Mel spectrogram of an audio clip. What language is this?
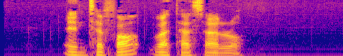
Persian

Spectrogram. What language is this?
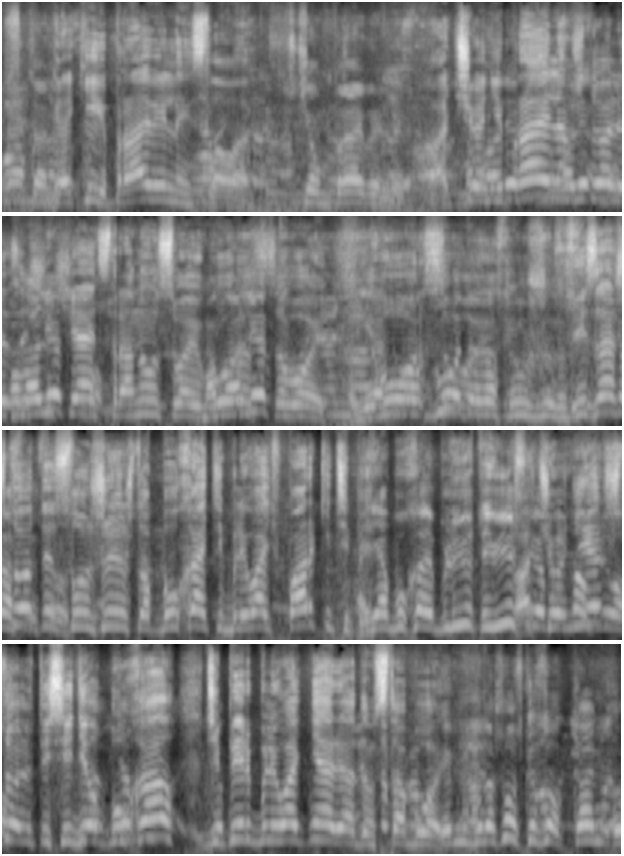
Russian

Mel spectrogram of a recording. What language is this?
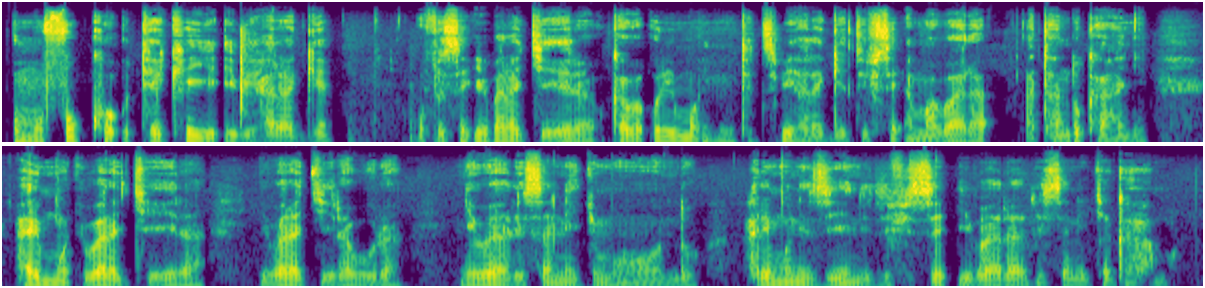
Rundi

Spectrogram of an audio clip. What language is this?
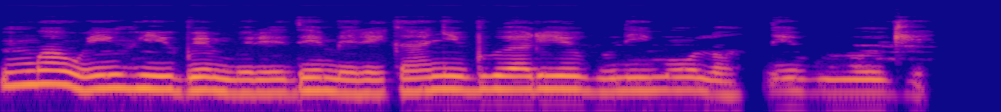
Igbo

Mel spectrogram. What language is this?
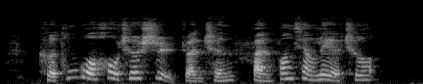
Chinese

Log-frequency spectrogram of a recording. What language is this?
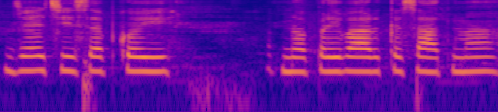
Maithili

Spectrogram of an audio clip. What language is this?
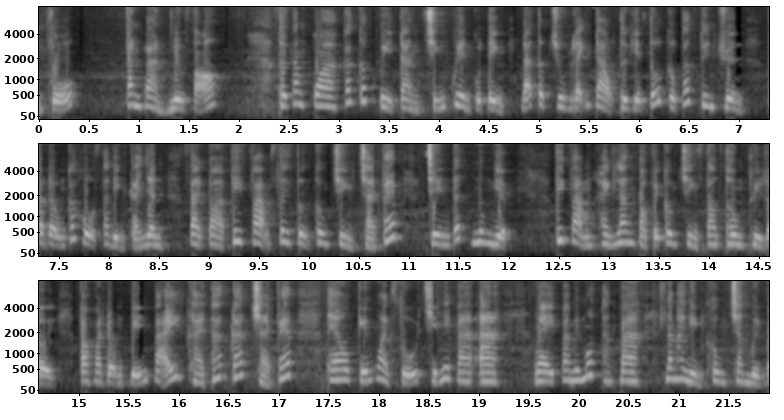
Vietnamese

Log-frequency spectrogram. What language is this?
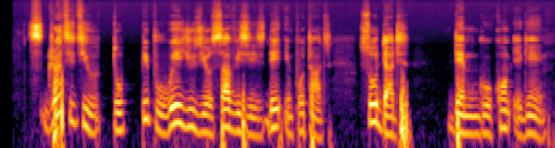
Nigerian Pidgin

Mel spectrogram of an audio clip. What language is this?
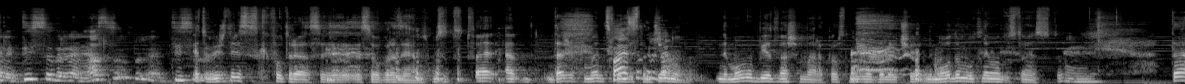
Bulgarian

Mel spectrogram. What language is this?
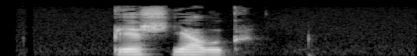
Mari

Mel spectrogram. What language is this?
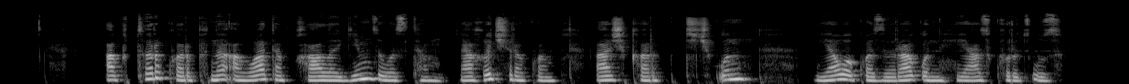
Abaza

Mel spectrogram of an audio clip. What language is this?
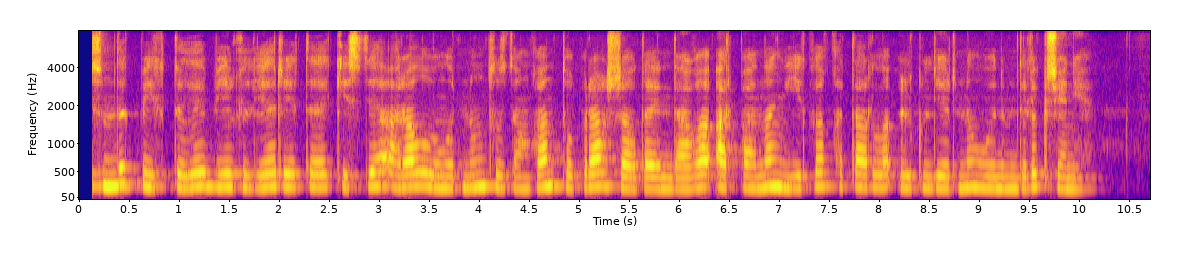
Kazakh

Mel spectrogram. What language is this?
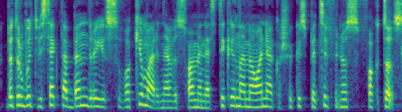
Lithuanian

